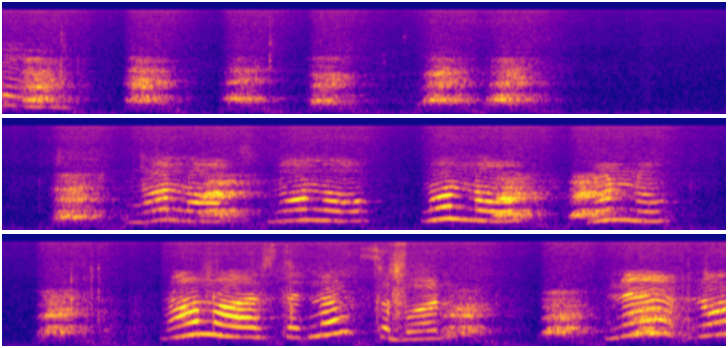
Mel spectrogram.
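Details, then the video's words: Husky Molly indoors: after a series of short, evenly spaced choppy bursts and a pause, a run of wavy, sliding yowls with bending pitch comes in clustered phrases, growing more animated toward the end. "Husky dog Molly"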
